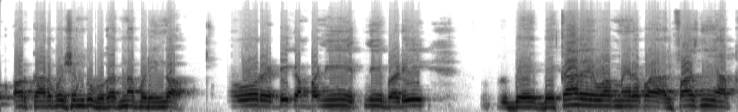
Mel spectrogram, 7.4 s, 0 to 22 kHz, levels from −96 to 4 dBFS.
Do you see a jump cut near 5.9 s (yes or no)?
no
